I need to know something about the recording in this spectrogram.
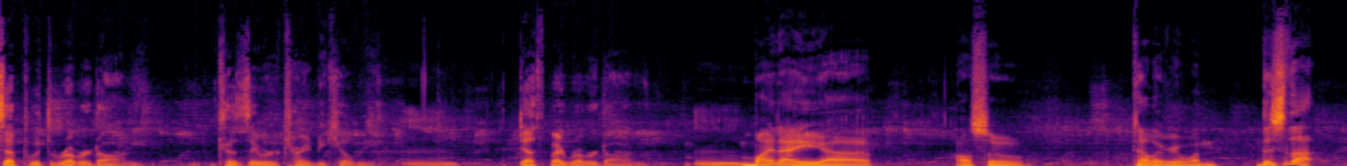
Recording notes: Recorded during a football game on a Monday night at the Blue in the good old 4-69!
